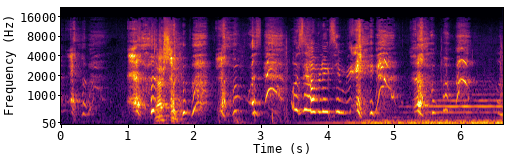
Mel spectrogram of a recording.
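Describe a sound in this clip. A young woman speaks in a frightened, shaky voice.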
